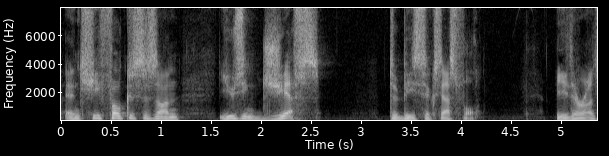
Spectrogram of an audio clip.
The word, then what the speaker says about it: GIF: Steve White, who created the graphics interchange format at CompuServe in 1987, says it's pronounced GIF. There you go. So like the peanut butter.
